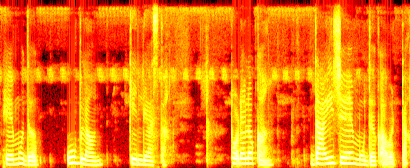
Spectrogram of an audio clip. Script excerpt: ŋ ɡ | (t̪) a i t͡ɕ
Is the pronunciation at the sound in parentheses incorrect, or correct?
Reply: incorrect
